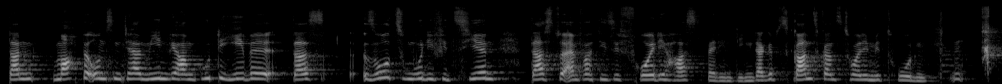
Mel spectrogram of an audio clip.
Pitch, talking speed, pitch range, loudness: 235 Hz, 180 wpm, 225-255 Hz, -35 LUFS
